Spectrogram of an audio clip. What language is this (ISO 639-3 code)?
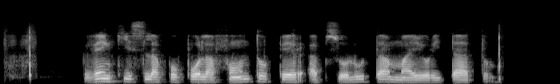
epo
